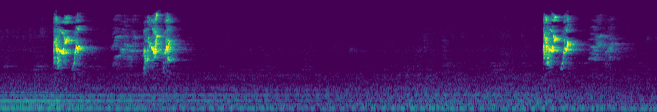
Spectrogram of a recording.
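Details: Lovebird kept as a pet, healthy again after a cold and tested for eagerness to call: two sharp, piercing doubled shrieks close together, a long quiet pause, then another double shriek near the end.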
